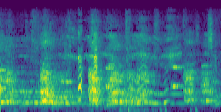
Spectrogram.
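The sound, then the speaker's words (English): A pack of bloodhounds at feeding time, bitches in one pen and dog hounds in the other, barks, yelps and howls together in a loud, overlapping chorus, with pitched whines rising over continuous baying. “Do you know, I just think they're so beautiful and noisy. So this is feeding time. Bitches in one, dog hounds in the other.”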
